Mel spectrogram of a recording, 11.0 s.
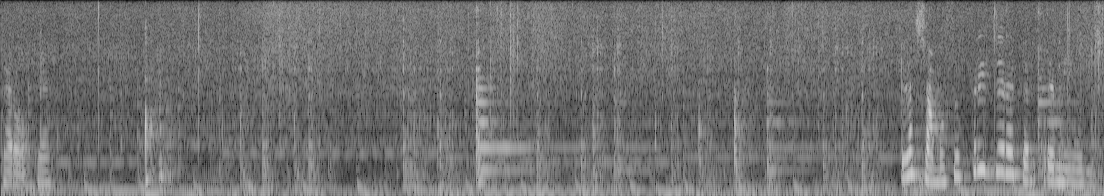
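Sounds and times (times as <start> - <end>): vegetables sizzling in oil: 0.0 - 11.0
wooden spoon scraping a pan: 2.4 - 9.3.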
